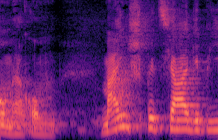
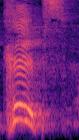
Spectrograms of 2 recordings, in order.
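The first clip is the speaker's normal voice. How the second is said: high-pitched, impulsive cry; shouted answer; 12 semitones higher than usual. A narrator's reading. Boy suddenly thinks he knows the quiz answer, shouting. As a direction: blurt it out as a high call. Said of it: "rief ich".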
